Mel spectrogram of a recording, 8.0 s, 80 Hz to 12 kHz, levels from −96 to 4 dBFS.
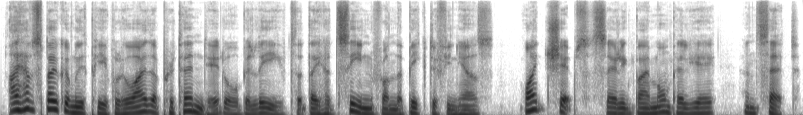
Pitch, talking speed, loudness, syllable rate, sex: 120 Hz, 195 wpm, -18 LUFS, 5.4 syllables/s, male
